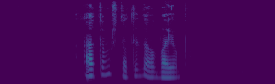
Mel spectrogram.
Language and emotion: Russian, neutral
